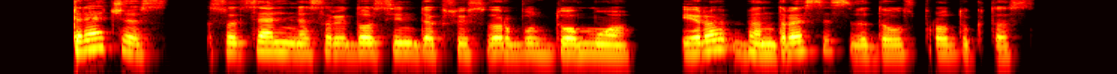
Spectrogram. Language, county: Lithuanian, Panevėžys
